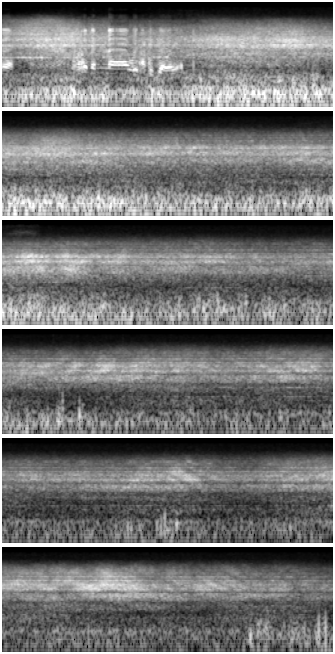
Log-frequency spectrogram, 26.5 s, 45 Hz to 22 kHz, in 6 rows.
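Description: Airbus A320neo's CFM LEAP-1A turbofan engines at takeoff thrust during the takeoff roll, loudest at first and slowly fading as the jet accelerates away down the runway.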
